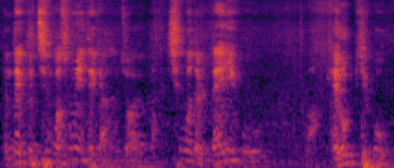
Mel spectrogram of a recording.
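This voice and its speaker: Lively, quizzing youth preacher in an echoey hall. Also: male voice, mid-range voice, quick pace, noisy background. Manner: lively, keeps quizzing the listeners. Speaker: youth pastor. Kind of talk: sermon to middle schoolers. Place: church hall. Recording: echoey hall, mic far off, faint ambience.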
